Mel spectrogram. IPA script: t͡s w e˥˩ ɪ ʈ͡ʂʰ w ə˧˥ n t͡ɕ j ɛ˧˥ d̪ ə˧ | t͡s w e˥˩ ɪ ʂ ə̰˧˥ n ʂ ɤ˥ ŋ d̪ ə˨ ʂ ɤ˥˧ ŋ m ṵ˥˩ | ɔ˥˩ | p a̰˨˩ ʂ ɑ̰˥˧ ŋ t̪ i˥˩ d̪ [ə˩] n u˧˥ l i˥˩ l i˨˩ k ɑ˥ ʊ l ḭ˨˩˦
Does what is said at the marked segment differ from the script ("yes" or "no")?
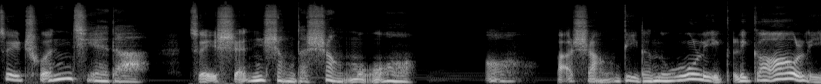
no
